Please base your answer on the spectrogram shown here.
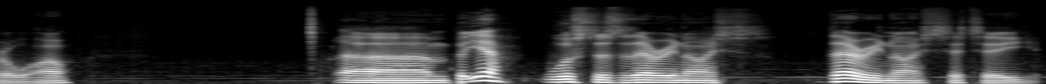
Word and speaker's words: Worcester: in a small City in the Midlands called Worcester or Worcestershire if you want to say the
